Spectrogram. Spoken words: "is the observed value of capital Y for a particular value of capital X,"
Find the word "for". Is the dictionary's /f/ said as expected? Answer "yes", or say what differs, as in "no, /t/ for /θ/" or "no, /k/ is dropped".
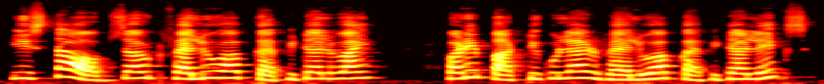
no, /p/ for /f/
